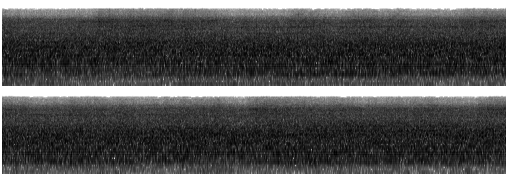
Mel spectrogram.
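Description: Handheld plasma cutter cutting steel brackets off a rear axle housing: a loud, steady hiss of the arc and air jet without a break. A faint low hum underneath fades about four seconds in.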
